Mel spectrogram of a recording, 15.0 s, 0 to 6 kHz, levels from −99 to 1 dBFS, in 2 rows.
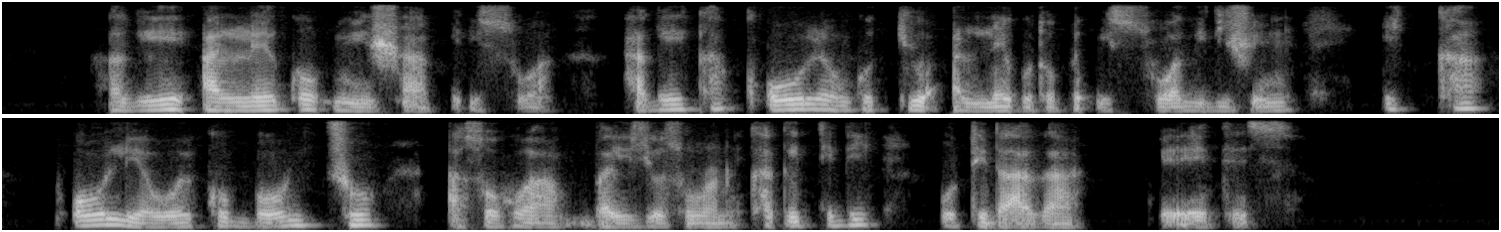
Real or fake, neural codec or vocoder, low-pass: fake; codec, 24 kHz, 3 kbps, HILCodec; 5.4 kHz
